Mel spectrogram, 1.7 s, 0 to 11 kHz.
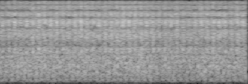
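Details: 2011 Mercedes Sprinter 313 diesel idle with a rough buzzing vibration and faint belt chatter: seized alternator overrunning pulley causes belt slip and engine vibration and could lead to belt breakage; the pulley should be replaced, not reconditioned.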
